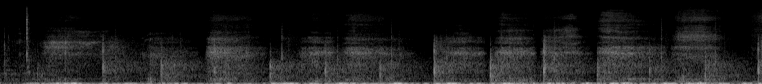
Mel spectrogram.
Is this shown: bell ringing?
no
